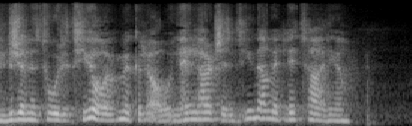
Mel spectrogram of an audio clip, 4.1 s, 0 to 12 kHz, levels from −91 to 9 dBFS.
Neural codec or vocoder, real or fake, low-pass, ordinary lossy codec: codec, 16 kHz in and 24 kHz out, 0.8 kbps, FocalCodec, streaming, 65536 codes; fake; 10.8 kHz; AAC, 32 kbps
